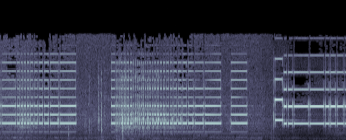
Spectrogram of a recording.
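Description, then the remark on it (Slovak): Rapid electronic beeping from a fishing bite alarm on a rod resting on a stand while bottom fishing, signalling a fish bite, a steady high-pitched tone repeating in quick bursts with brief pauses between runs, loud, with no voices. “Upozorňuje rybára, že rob volá čo sekaj a zdolávaj tú rybu.”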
